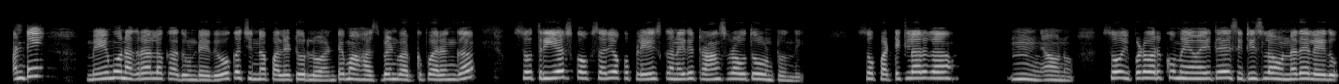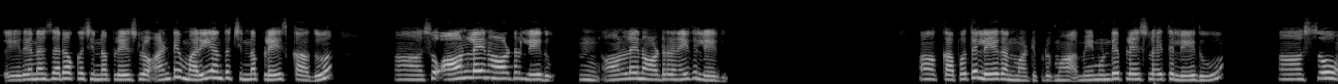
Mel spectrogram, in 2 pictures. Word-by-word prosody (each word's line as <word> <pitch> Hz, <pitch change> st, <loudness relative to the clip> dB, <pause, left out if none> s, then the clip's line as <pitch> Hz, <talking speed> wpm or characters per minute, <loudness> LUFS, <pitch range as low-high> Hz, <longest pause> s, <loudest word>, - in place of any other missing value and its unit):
అంటే 320 Hz, +7 st, +5 dB, 0.6 s
మేము 275 Hz, +5 st, +3 dB
నగరాల్లో 265 Hz, +1 st, +1 dB
కాదు 235 Hz, -2 st, -1 dB
ఉండేది, 210 Hz, -1 st, -2 dB
ఒక 295 Hz, -, -2 dB
చిన్న 245 Hz, -2 st, 0 dB
పల్లెటూరులో. 220 Hz, -1 st, 0 dB
అంటే 225 Hz, +5 st, -4 dB
మా 245 Hz, -, +3 dB
హస్బాండ్ 230 Hz, +3 st, -1 dB
వర్క్ 220 Hz, +1 st, -4 dB
పరంగా 230 Hz, +5 st, +1 dB, 0.5 s
సో 290 Hz, -, 0 dB
3 280 Hz, -, +6 dB
ఇయర్స్‌ 305 Hz, 0 st, +5 dB
కోకసారి 280 Hz, 0 st, 0 dB
ఒక 280 Hz, -1 st, -6 dB
ప్లేస్‌కనేది 255 Hz, +1 st, +1 dB
ట్రాన్స్ఫర్ 245 Hz, +2 st, 0 dB
అవుతుంటుంది. 220 Hz, -8 st, -2 dB, 0.6 s
సో -, -, -4 dB
పార్టిక్యులర్‌గా 285 Hz, +4 st, +2 dB, 0.7 s
హ్మ్. 245 Hz, -3 st, -1 dB, 0.2 s
అవును. 195 Hz, -3 st, -4 dB, 0.4 s
సో 290 Hz, -, -1 dB
ఇప్పడివరకు 290 Hz, +2 st, +1 dB
మేమైతే 275 Hz, +1 st, +2 dB, 0.2 s
సిటీస్‌లో 270 Hz, 0 st, +1 dB
ఉన్నదే 245 Hz, +2 st, +2 dB
లేదు. 225 Hz, -1 st, +3 dB, 0.2 s
ఏదైనా 235 Hz, +4 st, 0 dB
సరే 260 Hz, +1 st, +2 dB
ఒక 260 Hz, 0 st, -3 dB
చిన్న 230 Hz, -1 st, -2 dB
ప్లేస్‌లో 225 Hz, +1 st, +1 dB
అంటే 260 Hz, +9 st, -1 dB
మరీ 220 Hz, +3 st, +4 dB
అంత 295 Hz, 0 st, 0 dB
చిన్న 235 Hz, 0 st, -2 dB
ప్లేస్ 225 Hz, +1 st, +3 dB
కాదు. 205 Hz, +1 st, -1 dB, 0.8 s
ఆహ్, 220 Hz, -1 st, -4 dB
సో, -, -, -1 dB, 0.2 s
ఆన్‌లైన్ 310 Hz, +2 st, +4 dB
ఆర్డర్ 275 Hz, 0 st, -1 dB
లేదు. 230 Hz, -3 st, +2 dB, 0.3 s
హ్మ్. 215 Hz, -2 st, -5 dB, 0.2 s
ఆన్‌లైన్ 255 Hz, +3 st, 0 dB
ఆర్డరనేది 235 Hz, +3 st, -1 dB
లేదు. 190 Hz, -5 st, -1 dB, 2.0 s
ఆ! -, -, -2 dB, 0.2 s
కాపోతే 245 Hz, +7 st, 0 dB
లేదన్నమాట. 235 Hz, -6 st, +1 dB
ఇప్పుడు 200 Hz, +1 st, -11 dB
మ -, -, -6 dB, 0.2 s
మేముండే 225 Hz, +4 st, -1 dB
ప్లేస్‌లో 245 Hz, 0 st, -1 dB
అయితే 245 Hz, +1 st, -2 dB
లేదు. 200 Hz, -1 st, -1 dB, 0.8 s
ఆహ్, 235 Hz, +1 st, -3 dB
సో 280 Hz, -, -1 dB
245 Hz, 140 wpm, -23 LUFS, 225-270 Hz, 2.0 s, 3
